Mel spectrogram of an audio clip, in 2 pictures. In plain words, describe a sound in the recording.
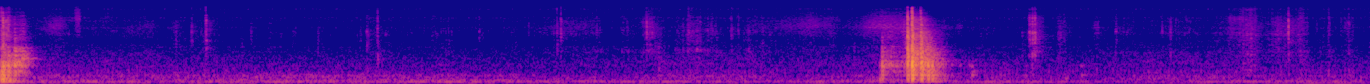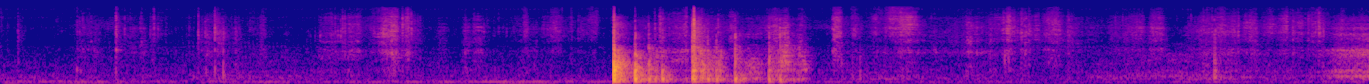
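Pleated paper crinkles and rustles as it is handled.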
